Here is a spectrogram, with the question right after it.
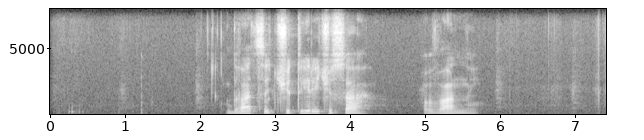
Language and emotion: Russian, sad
